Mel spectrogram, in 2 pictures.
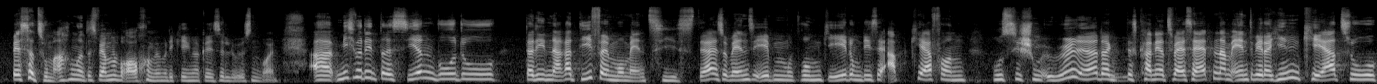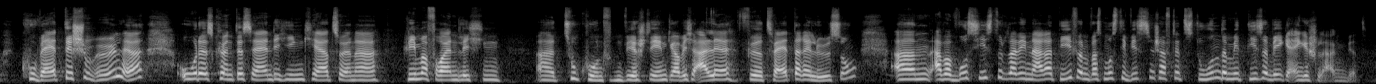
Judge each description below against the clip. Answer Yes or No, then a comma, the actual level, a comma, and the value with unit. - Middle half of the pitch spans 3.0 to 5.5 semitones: Yes, average, 3.7 semitones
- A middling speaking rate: No, fast, 205 wpm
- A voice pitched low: No, high, 225 Hz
